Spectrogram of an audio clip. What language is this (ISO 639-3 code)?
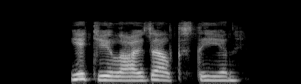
lav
